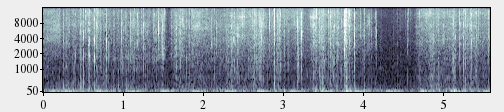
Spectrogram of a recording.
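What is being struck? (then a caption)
Shredded cardboard packaging. A mat of brown cardboard packaging shreds is held flat in both hands and crinkled and squeezed with the fingers. It makes a steady, dense crackle of bright, dry crinkling and tearing-like rustles over a low rumble, with a few sharper snaps standing out.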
